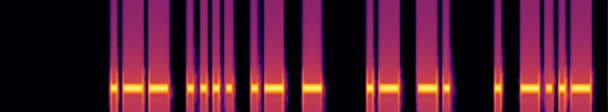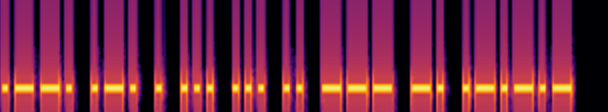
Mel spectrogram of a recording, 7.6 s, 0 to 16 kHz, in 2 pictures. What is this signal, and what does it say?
Morse code, heard as a keyed tone, about 30 wpm, 700 Hz. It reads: WHAT AN EXPRESSION.
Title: Sentences from Top 1200 Words 30wpm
